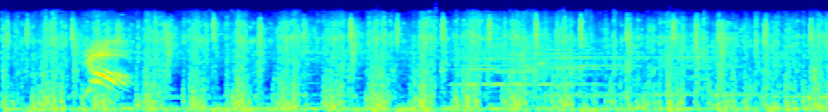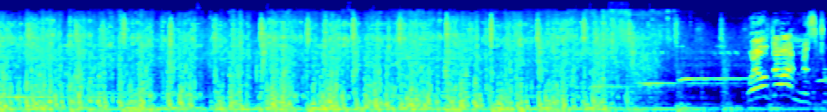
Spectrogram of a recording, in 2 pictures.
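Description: Horses galloping in Red Dead Redemption, a steady rapid clip-clop of hooves pounding for the whole stretch, close and loud over rumbling ambience, with brief voices and whistles near the end.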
